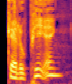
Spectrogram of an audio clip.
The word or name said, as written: galopering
